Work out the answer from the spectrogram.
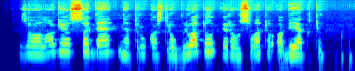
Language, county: Lithuanian, Utena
